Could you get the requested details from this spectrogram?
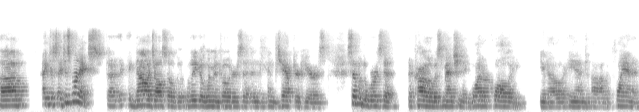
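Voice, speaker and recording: Amid audible room echo, a man with a US Midwestern accent speaks at a moderate pace in a fairly high voice with fairly even intonation. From western Michigan, US Midwest. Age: 70s. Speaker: environmental engineer and guest speaker. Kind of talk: public lecture. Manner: halting, many fillers.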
